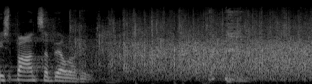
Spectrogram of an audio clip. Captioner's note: applause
